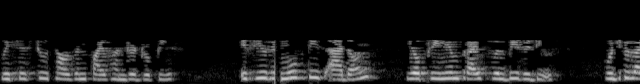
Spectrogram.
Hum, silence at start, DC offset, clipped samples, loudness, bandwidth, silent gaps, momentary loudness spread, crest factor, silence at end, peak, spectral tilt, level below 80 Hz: none; 0 s; under 0.1%; under 0.1%; -24 LUFS; 3.2 kHz; none; 10 LU; 16 dB; 0 s; -8 dBFS; -8.5 dB/octave; -68 dBFS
